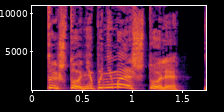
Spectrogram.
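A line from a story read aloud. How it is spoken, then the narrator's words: Shouting. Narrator (Russian): закричал Юрка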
